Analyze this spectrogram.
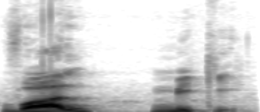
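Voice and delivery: वाल्मीकि said slowly with a long mee; slow careful pronunciation. Shown as a demonstration. Teacher to students, slowly modelling the correct word. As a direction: stretch वाल्मीकि, long ee in the middle. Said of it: "शुद्ध क्या हो जाएगा".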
